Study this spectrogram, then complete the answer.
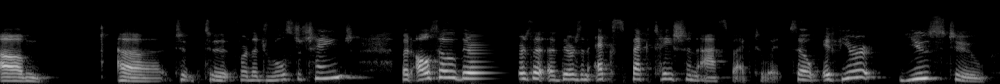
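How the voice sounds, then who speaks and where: Speaking very slowly in a Portuguese accent, a woman with a fairly high pitch makes very wide pitch swings. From Brazil. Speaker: expat coach. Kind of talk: live webinar Q&A. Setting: live online webinar.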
